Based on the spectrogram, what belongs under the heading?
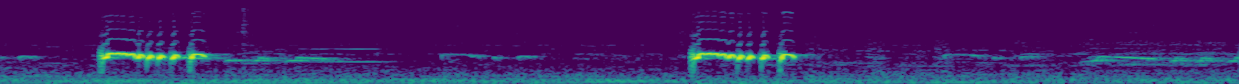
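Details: Local zebra dove singing a lure song in the ngeristal style, meant to prompt other zebra doves to answer. Two loud, rapidly stuttering cooing phrases about three seconds apart, with soft lower coos between them.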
